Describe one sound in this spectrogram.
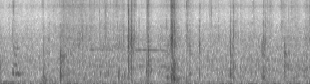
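Scissors snip at plastic wrapping.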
